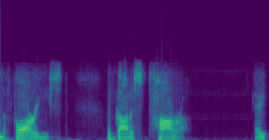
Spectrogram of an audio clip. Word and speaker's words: Tara: Far East, the goddess Tara. Okay, very similar in pronunciation. Okay, same basic phonetic roots, Tara. And that's spelled T-A-R-A, for those that want to look into this goddess.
